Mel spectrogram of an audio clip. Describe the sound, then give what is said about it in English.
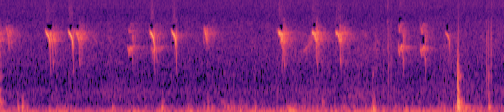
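A lone wild bird calls nearby with short, high, downward-sliding notes repeated in loose clusters, faint over a low rumbling background, with one sharp louder knock near the end. “pointed at the wild bird? Here it comes. One lone bird.”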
